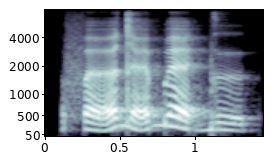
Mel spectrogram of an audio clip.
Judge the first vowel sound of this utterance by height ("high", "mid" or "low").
mid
